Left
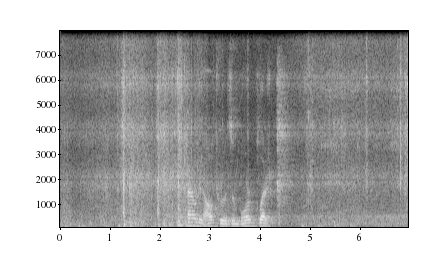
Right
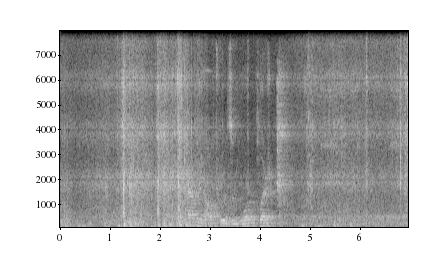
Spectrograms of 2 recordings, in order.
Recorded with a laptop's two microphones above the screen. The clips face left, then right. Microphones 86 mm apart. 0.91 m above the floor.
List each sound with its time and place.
2.4 s a man speaking: 45° left (ahead or behind), 0.6 m
4.3 s a crack: 30° left (ahead or behind), 1.5 m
